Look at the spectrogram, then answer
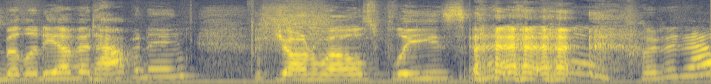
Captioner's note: laughs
